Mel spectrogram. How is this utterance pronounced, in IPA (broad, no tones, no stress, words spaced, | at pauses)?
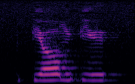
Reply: pʲɔːmpʲɨ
